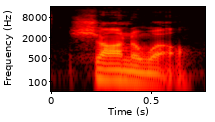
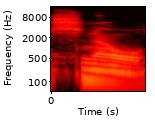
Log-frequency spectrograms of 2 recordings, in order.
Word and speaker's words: Schnell: Shawnuel. That's how you pronounce it. Not Schnell, Shawnuel.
